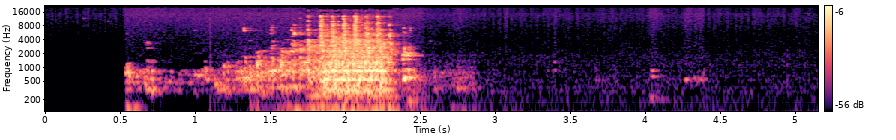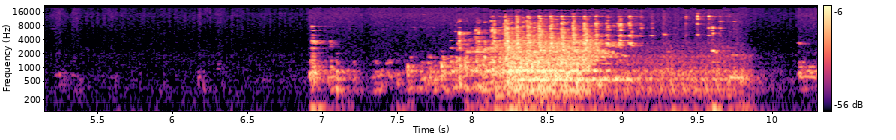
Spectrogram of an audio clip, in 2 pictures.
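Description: A sewing machine stitches a quilt block in two loud bursts, around two seconds each, near the start and end, with a quiet stretch of handling between them.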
